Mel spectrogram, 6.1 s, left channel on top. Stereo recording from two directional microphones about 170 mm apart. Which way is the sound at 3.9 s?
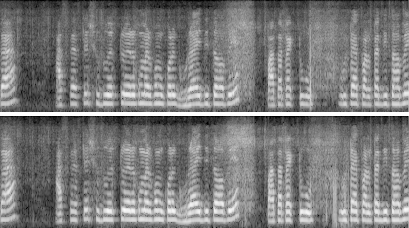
40° right (ahead or behind).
